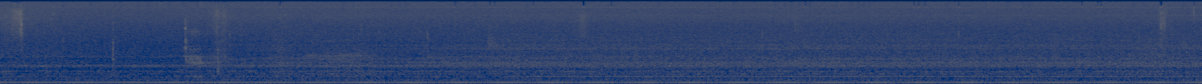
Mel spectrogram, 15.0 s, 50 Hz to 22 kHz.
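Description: A Dyson AM09 hot/cold fan runs steadily just after being powered on, giving a quiet, even hum with an airy hiss and a few faint clicks, no talking.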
